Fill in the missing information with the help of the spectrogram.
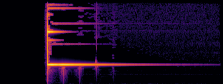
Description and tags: Ding! idea
Sound of a light bulb lighting up, like in the cartoons.
I founded in my animation's school free sound library.
lightbulb, idea, light-bulb, de, someone, Lamparita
